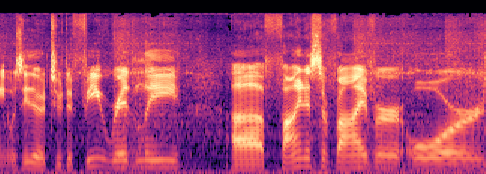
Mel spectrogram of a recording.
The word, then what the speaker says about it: Ridley: did a number on Ridley which by the way that's not how I pronounced its name when I was a kid I'd always call it Riley like my next door neighbor it's really weird I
